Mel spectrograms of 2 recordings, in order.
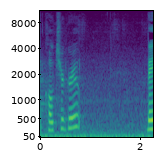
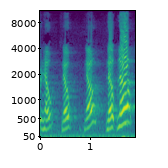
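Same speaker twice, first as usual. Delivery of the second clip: stubborn refusal; 3 semitones higher, 7 dB louder than usual. Retold or imitated. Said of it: "I'm like".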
